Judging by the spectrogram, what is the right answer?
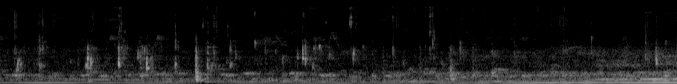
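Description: Water in the radiator's filler funnel gurgling and plopping as the radiator hoses are squeezed to push trapped air out of the cooling system. It comes as short, irregular pops over a steady low hum.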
